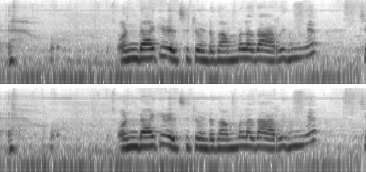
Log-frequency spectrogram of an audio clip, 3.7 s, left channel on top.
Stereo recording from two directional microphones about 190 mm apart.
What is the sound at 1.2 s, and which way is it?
A woman's voice, 40° left (ahead or behind).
